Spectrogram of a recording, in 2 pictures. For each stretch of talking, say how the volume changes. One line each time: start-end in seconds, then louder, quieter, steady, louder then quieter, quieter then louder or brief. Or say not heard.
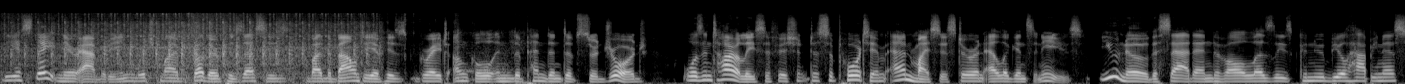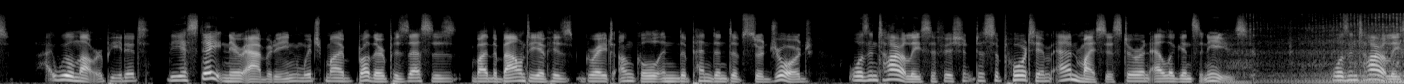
0.0-26.6 steady
27.4-28.0 brief.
